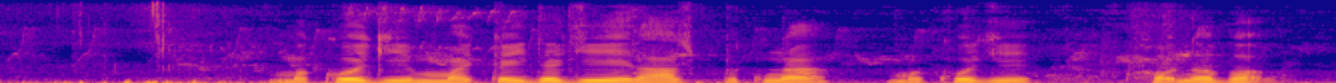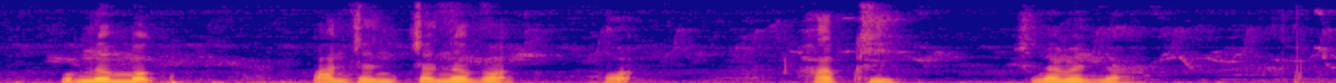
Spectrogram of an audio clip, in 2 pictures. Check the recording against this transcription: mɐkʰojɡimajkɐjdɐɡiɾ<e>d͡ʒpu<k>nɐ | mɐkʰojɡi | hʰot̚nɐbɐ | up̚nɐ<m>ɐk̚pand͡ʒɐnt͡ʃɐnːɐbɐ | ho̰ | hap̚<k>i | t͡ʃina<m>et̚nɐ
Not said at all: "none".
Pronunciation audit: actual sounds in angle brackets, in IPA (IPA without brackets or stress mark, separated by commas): a, t, m, kʰ, m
